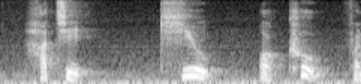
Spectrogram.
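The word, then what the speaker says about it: 九: For example, number 4, shi instead of yon. Sichi for number 7 instead of nana. And kyu for number 9 instead of ku.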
